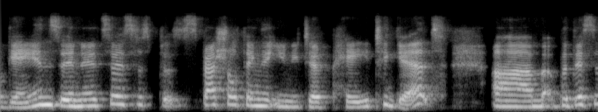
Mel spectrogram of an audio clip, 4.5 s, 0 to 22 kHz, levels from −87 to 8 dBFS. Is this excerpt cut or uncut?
uncut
